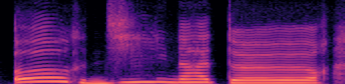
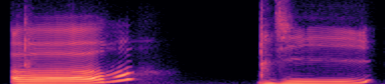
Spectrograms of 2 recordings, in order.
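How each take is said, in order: First: Said in the usual way. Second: "Or-di-na-teur" very slow, four stretched beats with pauses; syllable by syllable. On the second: Shown as a demonstration. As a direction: sound out "Or-di-na-teur" one syllable at a time. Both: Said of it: "on va séparer les syllabes".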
